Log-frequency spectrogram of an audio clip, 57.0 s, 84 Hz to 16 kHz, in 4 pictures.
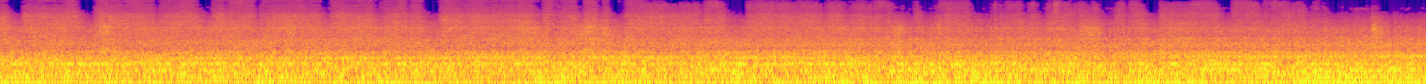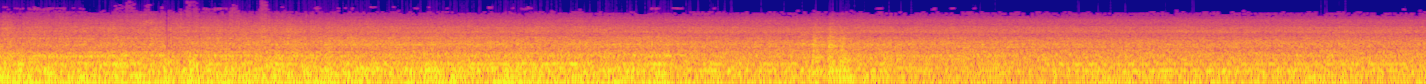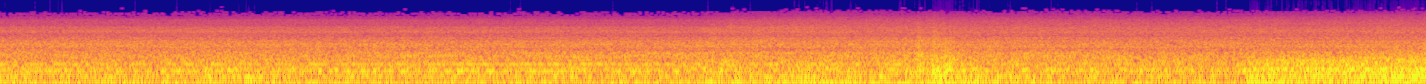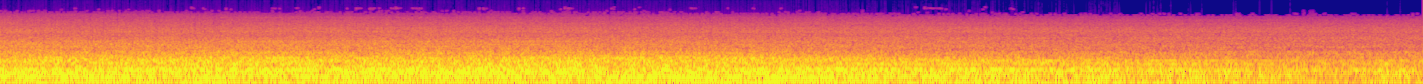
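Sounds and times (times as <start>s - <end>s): faint motor hum: 0.0s - 57.0s
train wheels rumbling on rails: 0.0s - 57.0s.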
